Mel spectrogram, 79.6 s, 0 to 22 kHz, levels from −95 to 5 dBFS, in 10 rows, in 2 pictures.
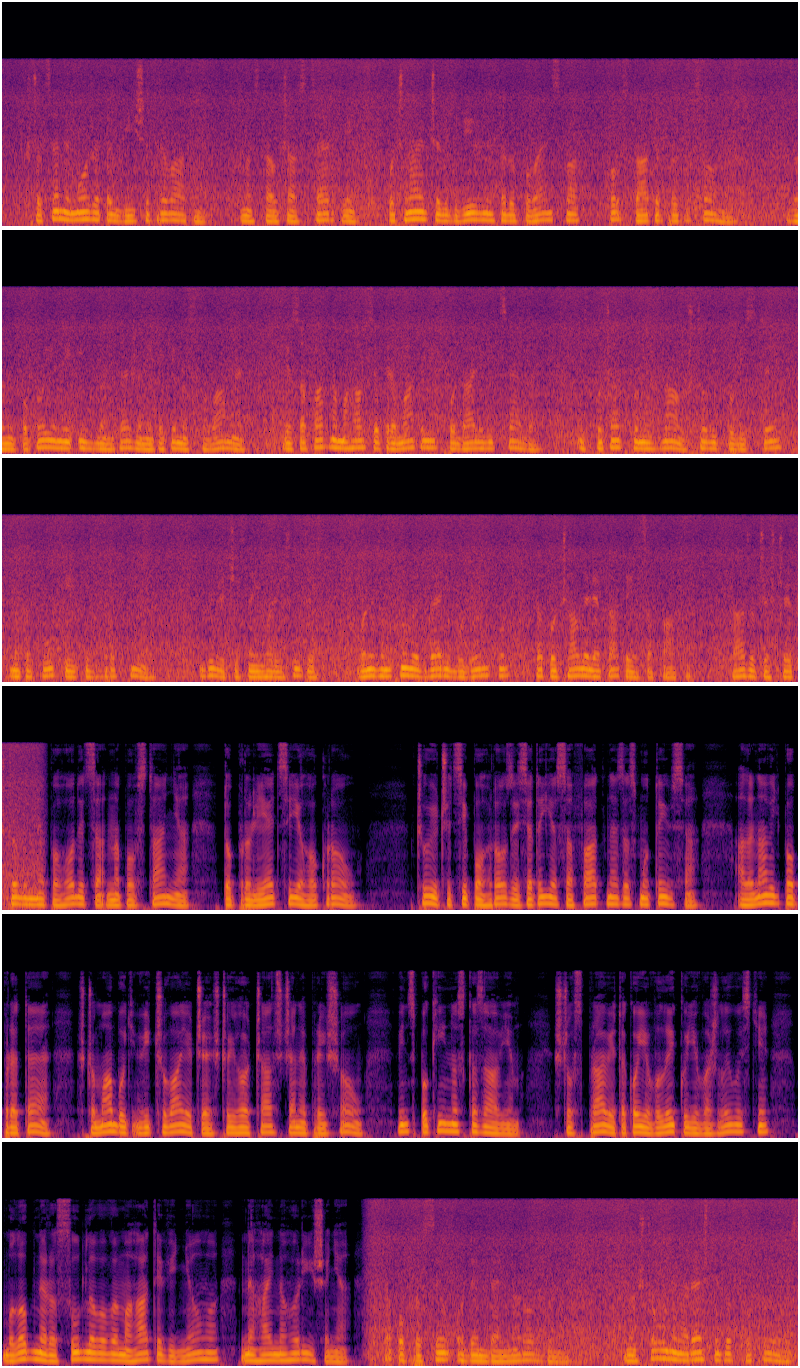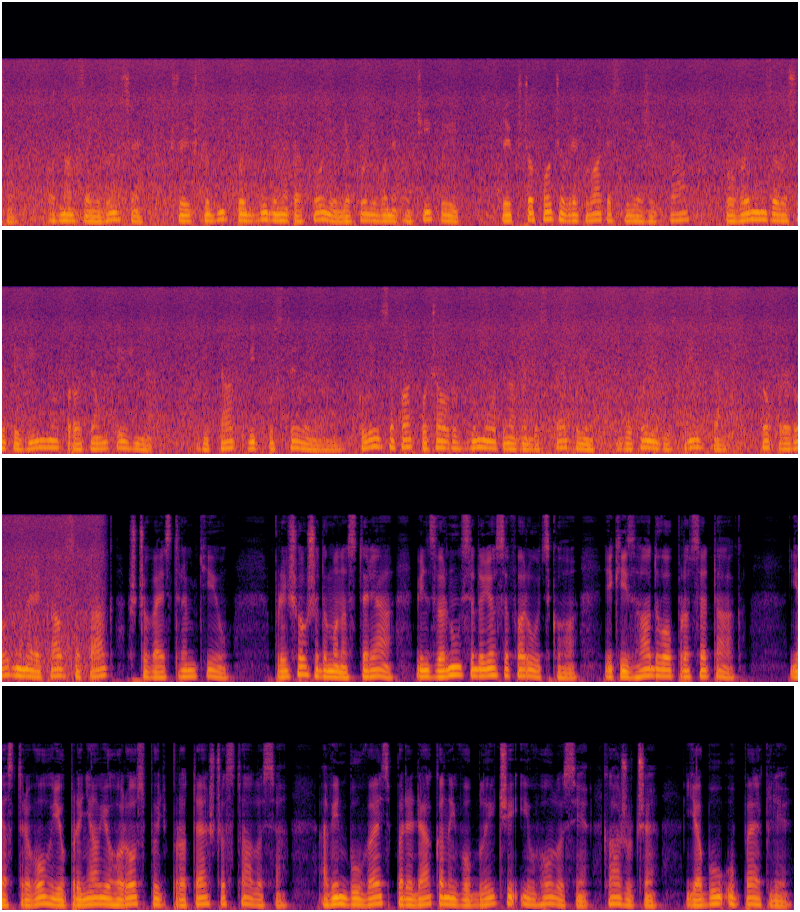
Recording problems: high frequencies cut off; noticeable; nothing above 8 kHz
hiss; loud; until 24 s and from 43 s to 1:05; 7 dB below the speech

